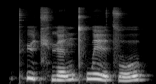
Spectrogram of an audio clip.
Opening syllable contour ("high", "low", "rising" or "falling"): falling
